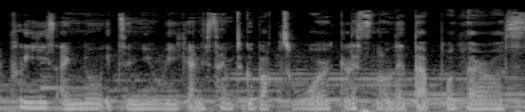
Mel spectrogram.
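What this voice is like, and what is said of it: Sore, rough throat voice. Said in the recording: “sorry about my voice. Um, I have like sore throats, or and I don't feel too well.”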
